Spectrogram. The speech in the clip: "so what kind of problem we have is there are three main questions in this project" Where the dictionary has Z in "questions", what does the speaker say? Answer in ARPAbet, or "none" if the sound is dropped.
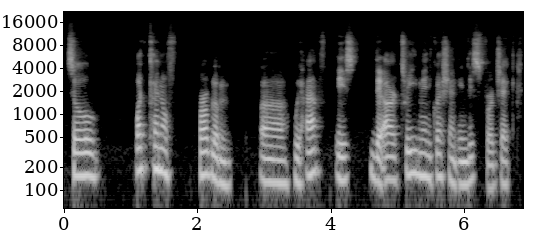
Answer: none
